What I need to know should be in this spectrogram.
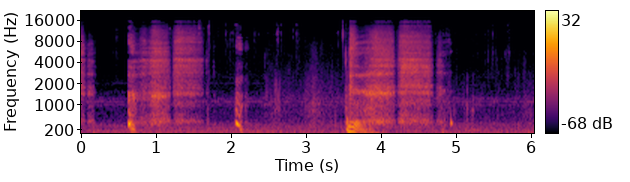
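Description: A man speaks in a low, weary voice close by.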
